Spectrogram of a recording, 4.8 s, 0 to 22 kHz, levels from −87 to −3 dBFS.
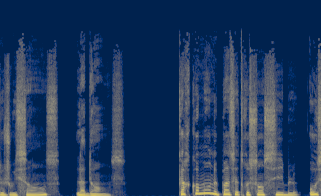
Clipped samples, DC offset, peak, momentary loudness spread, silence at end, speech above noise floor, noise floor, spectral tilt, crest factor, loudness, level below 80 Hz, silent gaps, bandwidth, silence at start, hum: under 0.1%; under 0.1%; -4 dBFS; 12 LU; 0 s; 63 dB; -84 dBFS; -5.5 dB/octave; 18 dB; -22 LUFS; -68 dBFS; none; 18.5 kHz; 0 s; none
